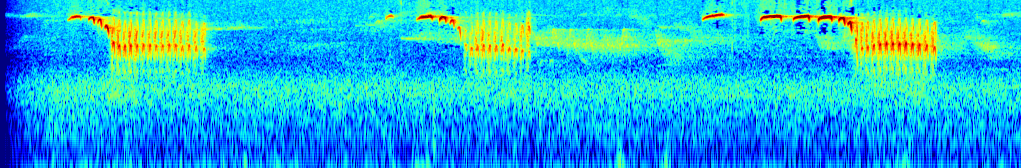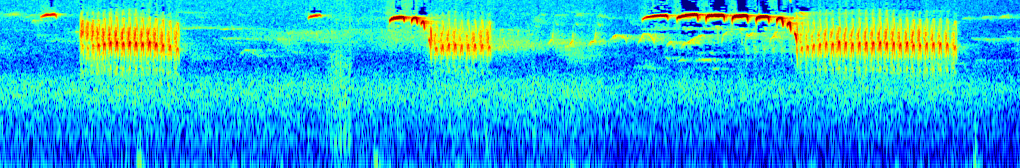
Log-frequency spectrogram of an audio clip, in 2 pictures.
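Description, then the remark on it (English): A crested tit repeats a soft, bubbly trilling call about six times in short, regular bursts, with faint background hiss between phrases and no voices. “The crested tit's call is somewhat soft and bubbly trill that, when repeated, becomes the bird's song.”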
